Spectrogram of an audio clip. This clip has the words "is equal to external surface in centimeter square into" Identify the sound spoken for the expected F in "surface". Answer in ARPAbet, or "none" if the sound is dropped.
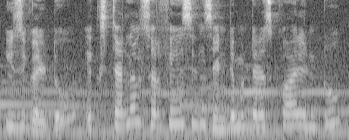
P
